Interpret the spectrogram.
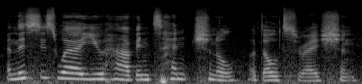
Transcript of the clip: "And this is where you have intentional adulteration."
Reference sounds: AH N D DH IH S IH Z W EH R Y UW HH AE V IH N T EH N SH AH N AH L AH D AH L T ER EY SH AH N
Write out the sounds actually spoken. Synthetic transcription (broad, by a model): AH N DH IH S IH Z W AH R Y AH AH V IH N T EH N SH AH N AH L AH D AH L T ER EY SH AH N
